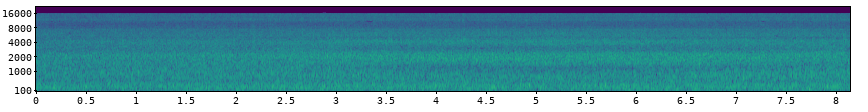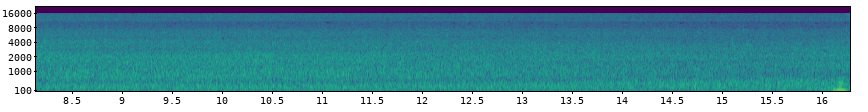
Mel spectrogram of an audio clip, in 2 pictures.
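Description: A clear river rushing over rocks on a trout farm near Dullstroom and Lydenburg, a steady close hiss and gurgle of flowing water that holds even for the whole stretch, with no talking.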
